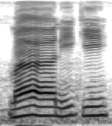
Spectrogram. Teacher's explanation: Pada bacaan maliki di lafal ma ada hukum tajwid berupa mad tabi'i, yaitu adanya fathah bertemu dengan alif, panjangnya 2 harokat, maliki. Kemudian kaf di sini ada huruf kasrahnya, maka sempurnakan kafnya, jangan seakan-akan diputus.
